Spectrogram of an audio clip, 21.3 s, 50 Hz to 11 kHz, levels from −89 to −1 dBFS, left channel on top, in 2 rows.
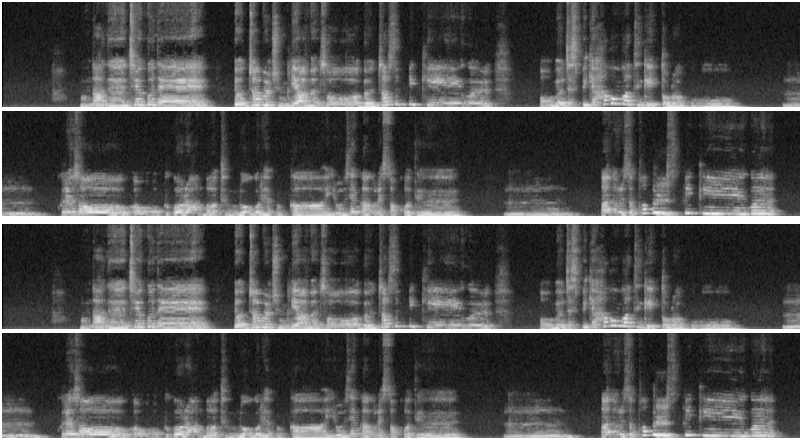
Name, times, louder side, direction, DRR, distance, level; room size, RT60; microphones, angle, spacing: voice 1, 0.7-2.8 3.1-6.8 7.2-9.8 11.4-16.8 18.6-20.9, left 2 dB, 10° left, 0.3 m, -18 dB
voice 2, 10.4-11.2 17.3-18.4 19.4-19.6, right 2 dB, 40° right, 0.6 m, -22 dB
3.2 x 2.3 x 2.2 m
head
